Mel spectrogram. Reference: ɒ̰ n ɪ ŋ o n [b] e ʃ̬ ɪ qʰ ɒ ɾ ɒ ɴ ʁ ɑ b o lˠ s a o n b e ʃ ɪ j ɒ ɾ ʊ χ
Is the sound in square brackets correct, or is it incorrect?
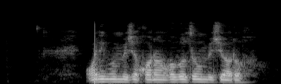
correct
